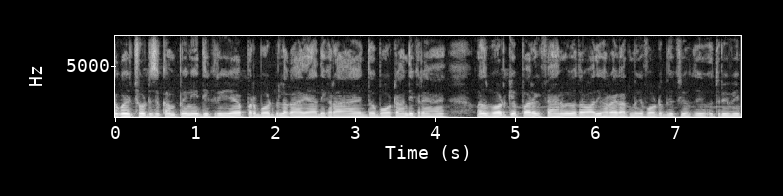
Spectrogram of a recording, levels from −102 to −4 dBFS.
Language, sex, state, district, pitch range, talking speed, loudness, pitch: Hindi, male, Punjab, Pathankot, 130-135 Hz, 315 wpm, -17 LUFS, 130 Hz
